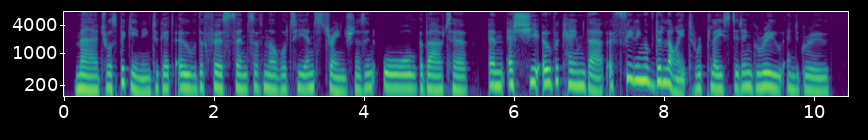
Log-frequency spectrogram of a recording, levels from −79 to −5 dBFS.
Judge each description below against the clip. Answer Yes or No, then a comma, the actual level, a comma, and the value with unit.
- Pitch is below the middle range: No, medium, 175 Hz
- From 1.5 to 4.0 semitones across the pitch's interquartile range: Yes, average, 2.7 semitones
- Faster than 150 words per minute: Yes, average, 185 wpm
